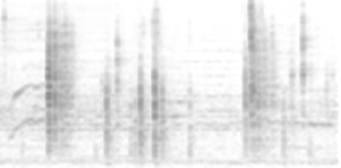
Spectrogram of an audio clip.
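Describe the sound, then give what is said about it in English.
A die is rolled during a game, giving a few light wooden thunks and clicks as it tumbles and settles, with short bursts of clatter spaced unevenly. “Roll me a die, please.”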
